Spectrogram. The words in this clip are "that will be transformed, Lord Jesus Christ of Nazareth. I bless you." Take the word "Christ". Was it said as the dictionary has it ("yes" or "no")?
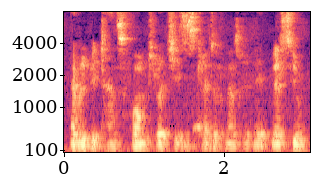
no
